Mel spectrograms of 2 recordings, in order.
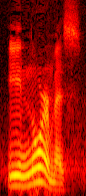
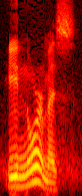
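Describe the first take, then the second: Both takes have the same delivery.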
